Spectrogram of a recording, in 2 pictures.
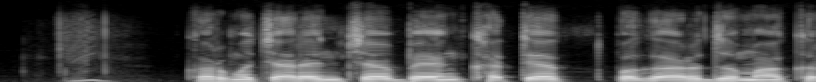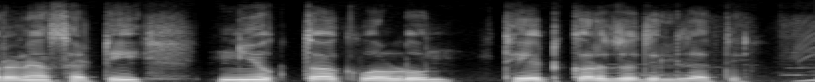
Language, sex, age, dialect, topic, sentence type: Marathi, male, 18-24, Varhadi, banking, statement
